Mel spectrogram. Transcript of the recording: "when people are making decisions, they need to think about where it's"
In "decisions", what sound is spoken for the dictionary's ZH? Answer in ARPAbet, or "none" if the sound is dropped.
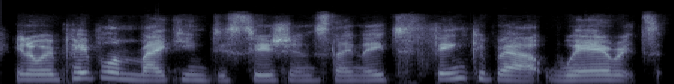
ZH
